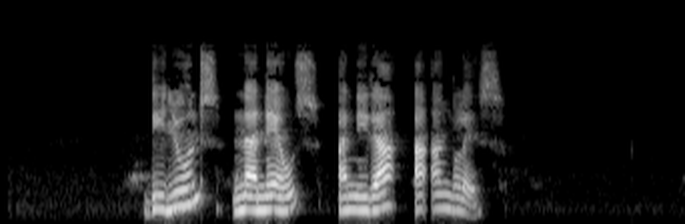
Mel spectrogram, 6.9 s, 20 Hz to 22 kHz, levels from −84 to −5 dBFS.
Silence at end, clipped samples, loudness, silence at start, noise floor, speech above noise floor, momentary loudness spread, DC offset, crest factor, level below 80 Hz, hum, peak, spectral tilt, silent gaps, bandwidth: 1.9 s; under 0.1%; -21 LUFS; 1.45 s; -77 dBFS; 56 dB; 15 LU; under 0.1%; 20 dB; -78 dBFS; none; -4 dBFS; -4.5 dB/octave; none; 10 kHz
